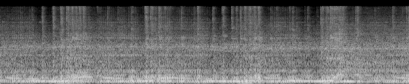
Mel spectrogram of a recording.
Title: 1985 RD350 ypvs start up after rebuild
